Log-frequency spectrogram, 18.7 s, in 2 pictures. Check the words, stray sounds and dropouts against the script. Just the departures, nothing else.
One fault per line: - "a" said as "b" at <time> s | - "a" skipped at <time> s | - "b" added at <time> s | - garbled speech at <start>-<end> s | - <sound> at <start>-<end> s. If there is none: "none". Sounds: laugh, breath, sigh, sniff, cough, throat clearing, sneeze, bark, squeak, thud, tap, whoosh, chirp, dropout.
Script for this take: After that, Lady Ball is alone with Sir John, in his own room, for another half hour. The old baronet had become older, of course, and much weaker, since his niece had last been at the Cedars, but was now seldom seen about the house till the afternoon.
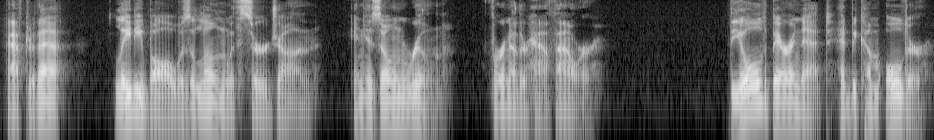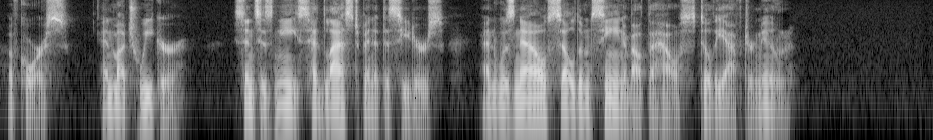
- "is" said as "was" at 1.8 s
- "but" said as "and" at 14.1 s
